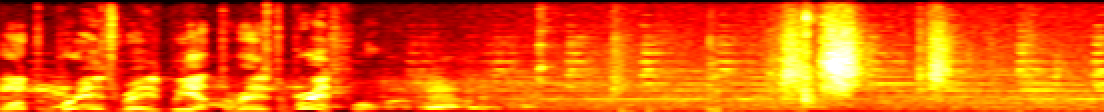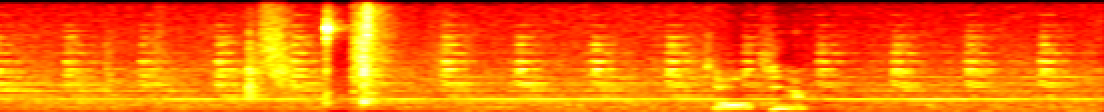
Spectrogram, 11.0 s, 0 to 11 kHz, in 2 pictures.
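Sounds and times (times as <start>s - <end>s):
machinery rumbling hum: 0.0s - 11.0s.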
